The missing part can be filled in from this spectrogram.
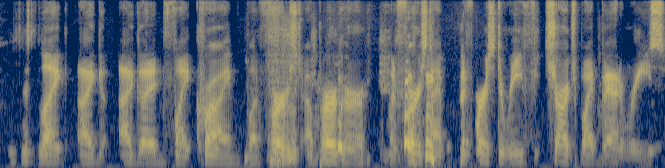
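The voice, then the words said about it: Exaggerated superhero voice. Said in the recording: “He's already speaking in a superhero voice.”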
